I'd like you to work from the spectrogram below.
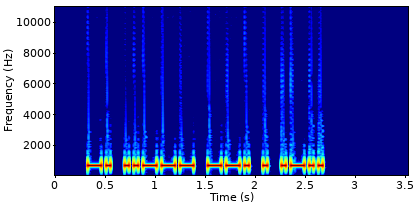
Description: Morse code, heard as a keyed tone, about 25 wpm, 700 Hz. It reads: N2GEL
